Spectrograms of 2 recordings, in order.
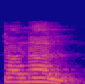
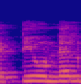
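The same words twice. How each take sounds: First: टनल as "tun-ul"; correct schwa. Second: ट्यूनल as "tyoo-nel"; mistaken reading. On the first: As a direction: model टनल with "uh" in both syllables. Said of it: "यहाँ पर टनल होगा". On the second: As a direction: put a "yoo" and a clear "nel" in ट्यूनल. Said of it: "कुछ लोग गलती से ट्यूनल पढ़ते हैं". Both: Shown as a demonstration.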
